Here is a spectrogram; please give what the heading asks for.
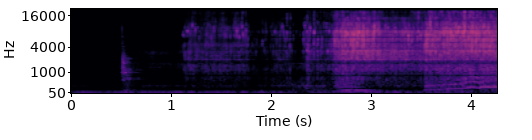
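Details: Viessmann heating system with low pressure and a gurgling radiator that won't heat, bled again with the burner hot: a click, brief hiss, then a steady spitting rush of water from the open bleed valve.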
